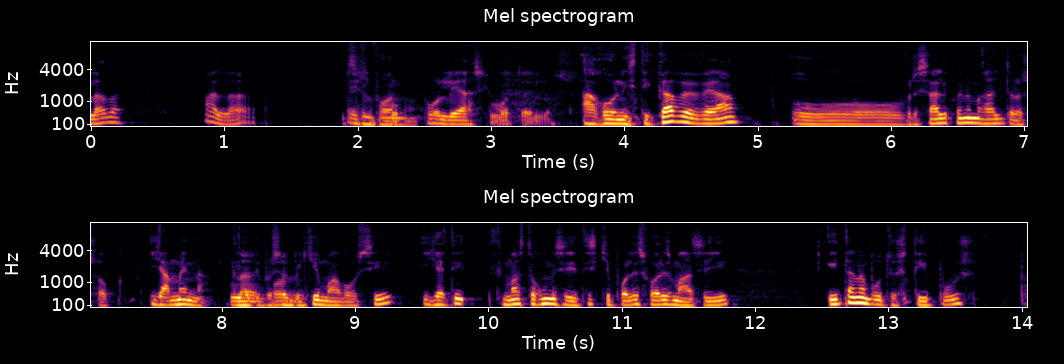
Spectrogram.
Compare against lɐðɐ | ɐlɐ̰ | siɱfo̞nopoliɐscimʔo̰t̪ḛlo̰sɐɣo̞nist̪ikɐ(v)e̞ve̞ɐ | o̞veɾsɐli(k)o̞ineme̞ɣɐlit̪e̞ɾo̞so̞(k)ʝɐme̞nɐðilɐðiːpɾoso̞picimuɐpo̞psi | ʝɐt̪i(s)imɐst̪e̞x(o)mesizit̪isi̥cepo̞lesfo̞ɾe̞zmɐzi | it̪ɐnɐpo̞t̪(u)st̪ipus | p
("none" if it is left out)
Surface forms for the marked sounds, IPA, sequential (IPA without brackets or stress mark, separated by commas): v, k, k, θ, u, u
